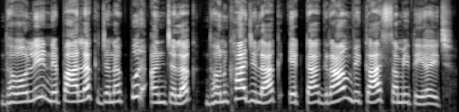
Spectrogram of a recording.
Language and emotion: Maithili, neutral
